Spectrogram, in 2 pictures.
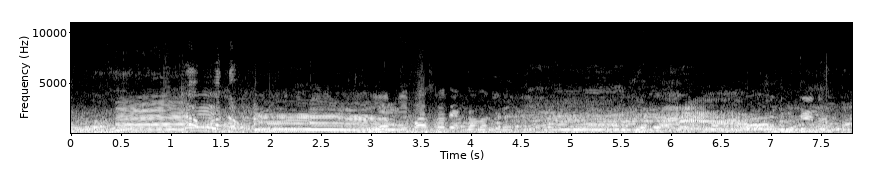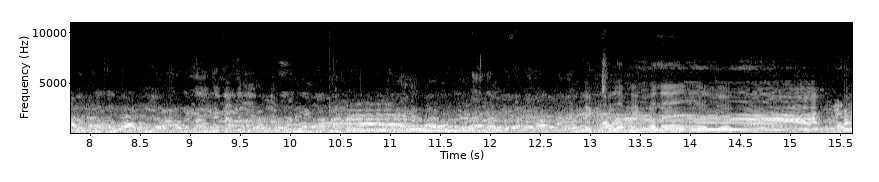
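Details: Young Sahiwal bull calves at a cattle market near Dhaka, Bangladesh, February 11, 2025; several drawn-out bleating moos, rising and falling, among dense crowd chatter and market noise.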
